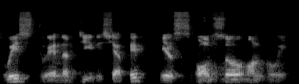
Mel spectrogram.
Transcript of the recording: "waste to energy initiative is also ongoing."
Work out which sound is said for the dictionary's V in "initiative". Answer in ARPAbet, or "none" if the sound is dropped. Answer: F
